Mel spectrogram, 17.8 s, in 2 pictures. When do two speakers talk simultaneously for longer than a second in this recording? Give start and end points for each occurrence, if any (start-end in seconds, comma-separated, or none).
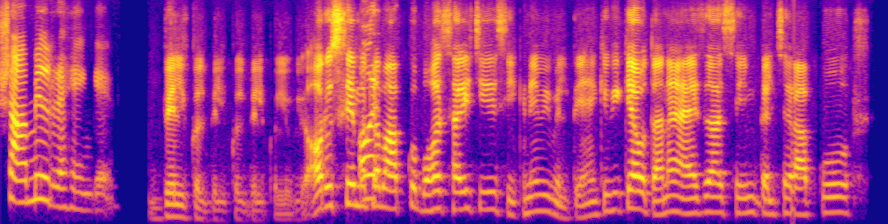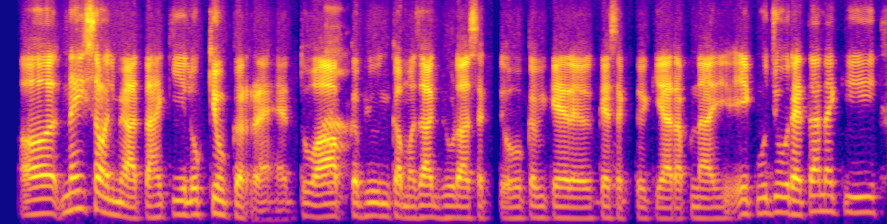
none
